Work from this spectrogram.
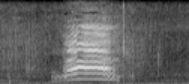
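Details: Orange cat talking to its owner, giving a single clear, short meow that rises and then falls, with quiet background noise.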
